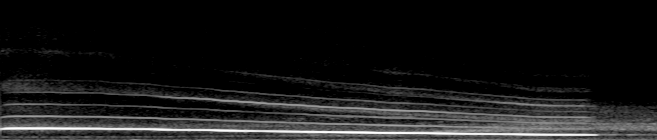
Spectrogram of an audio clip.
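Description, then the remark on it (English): A loud, steady falling whistle glides slowly downward in pitch for about three seconds, then cuts off abruptly, as a second car is pushed over the edge of a building and falls. “Now, car number two is pushed over the edge.”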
